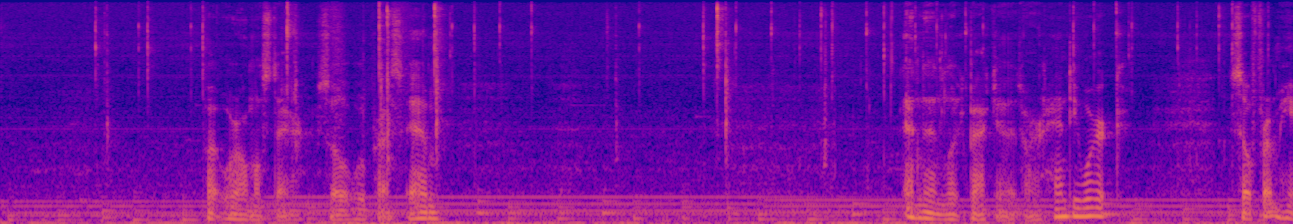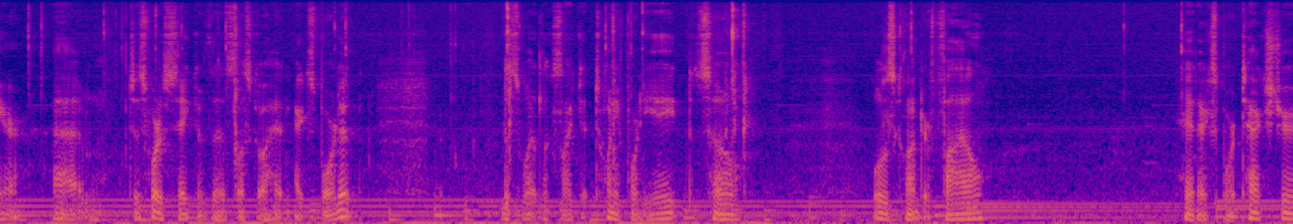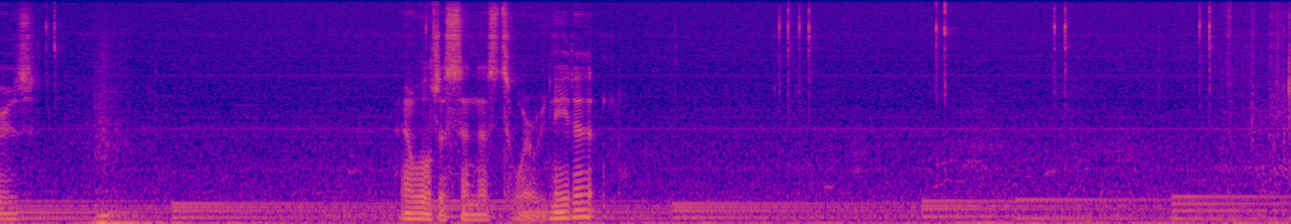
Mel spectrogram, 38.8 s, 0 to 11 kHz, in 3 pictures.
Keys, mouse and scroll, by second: 2.7-3.6 typing, 4.4 click, 4.8-5.5 alt+right drag, 6.2-6.8 click, 7.2-7.8 right click, 7.8 alt+middle click, 8.2-9.5 alt+right click, 8.7 alt+click, 9.2 alt+right click, 9.7-10.6 alt+click, 10.8 alt+right click, 11.2-11.8 alt+click, 11.8 alt+middle click, 12.2 alt+right click, 12.5-13.1 alt+click, 13.2-13.8 alt+right click, 14.0-15.2 alt+middle click, 14.6-16.1 alt+drag, 16.9 scroll down 1, 17.3-17.9 scroll up 1, 17.9 alt+click, 18.0-18.9 alt+click, 19.1 right click, 20.1 Escape, 21.8-24.6 drag, 30.0 click, 33.5 click, 35.1 right click, 36.2 click.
